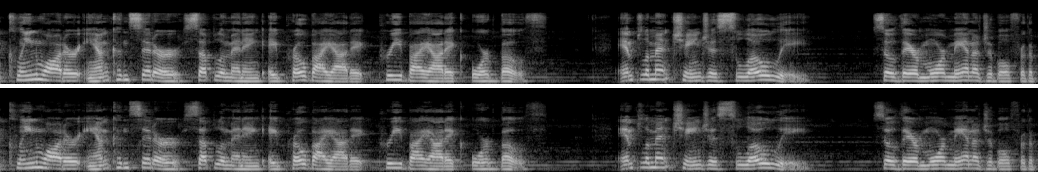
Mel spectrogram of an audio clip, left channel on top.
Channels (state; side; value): normal; both; correlation 0.38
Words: clean water and consider supplementing a probiotic, prebiotic, or both. Implement changes slowly so they're more manageable for the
